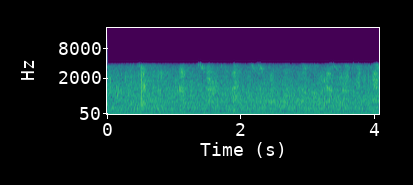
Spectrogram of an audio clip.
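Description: Two beagles play-wrestling on grass, giving a scatter of faint, short dog sounds and scuffles.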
